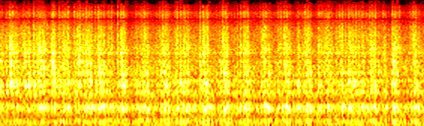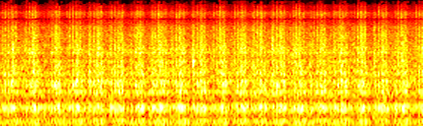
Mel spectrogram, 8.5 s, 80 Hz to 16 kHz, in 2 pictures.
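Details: Ferrari 360 Challenge Stradale Spider on its first fire-up after the battery had been off: loud, choppy running with sputtering exhaust pops. It did not smooth out within 30–60 seconds, so it was shut off. Cause suspected, not confirmed.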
